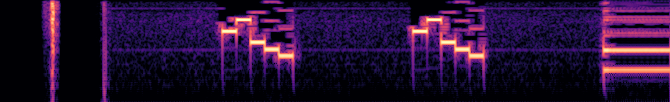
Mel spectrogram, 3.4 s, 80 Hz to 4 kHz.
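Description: Five-tone selective call (ZVEI), heard as quick runs of five tones, tones of about 70 ms. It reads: 88531 88531
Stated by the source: ZVEI five-tone call 89080 received on SDR.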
